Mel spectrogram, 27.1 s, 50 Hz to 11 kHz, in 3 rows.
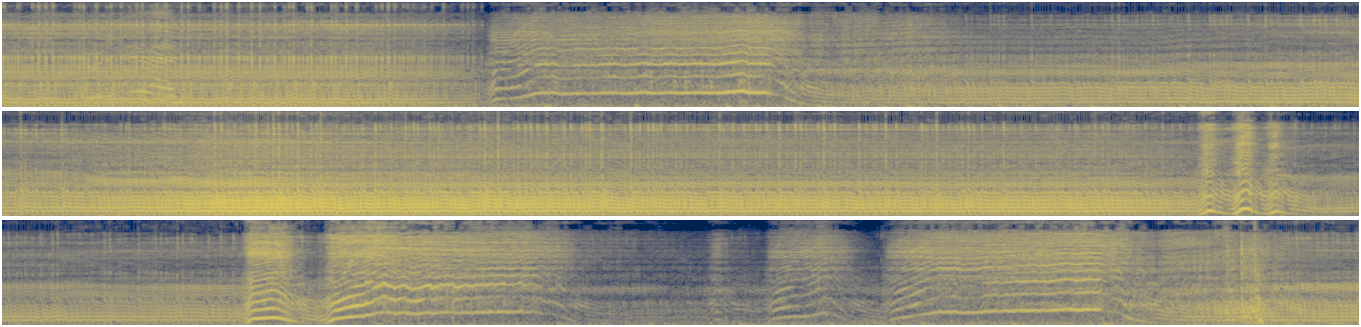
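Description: An OS MAX-B21 nitro model engine runs through its break-in, a loud, steady high-pitched buzz with rising and falling revs and a few sharp throttle blips near the end; a voice speaks briefly in the background.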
